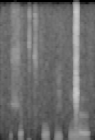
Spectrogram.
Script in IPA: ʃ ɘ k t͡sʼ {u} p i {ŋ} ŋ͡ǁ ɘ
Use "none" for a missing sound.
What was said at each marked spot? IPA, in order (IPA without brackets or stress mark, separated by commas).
u, k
